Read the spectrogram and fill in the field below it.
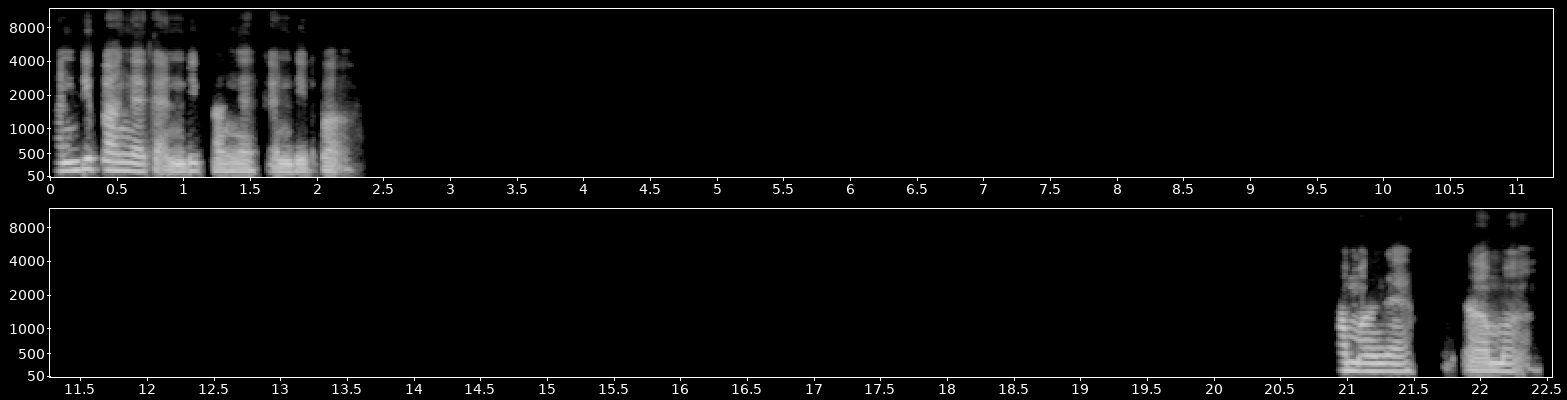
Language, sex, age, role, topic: Tamil, female, 35-39, guest, மனித உணர்வுகளை கதையில் எப்படிக் காட்டுகிறீர்கள்?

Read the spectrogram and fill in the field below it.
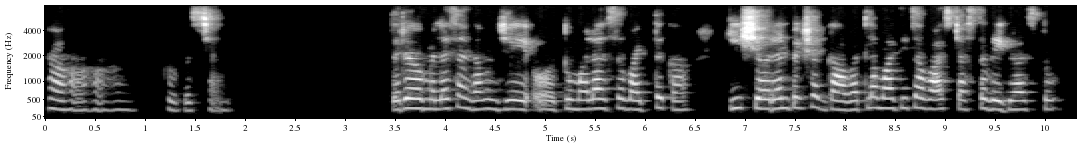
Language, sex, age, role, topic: Marathi, female, 40-44, host, पाऊस पडताना मातीचा वास आला की तुला काय आठवतं?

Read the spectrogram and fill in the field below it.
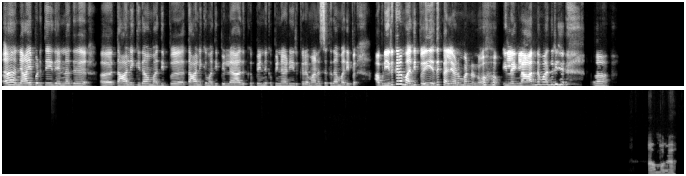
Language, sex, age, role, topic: Tamil, female, 25-29, guest, ஒரு படம் தேர்வு செய்யும்போது முதலில் நீங்கள் என்ன பார்க்கிறீர்கள்?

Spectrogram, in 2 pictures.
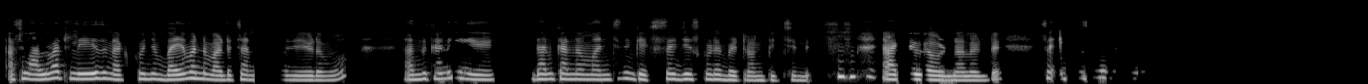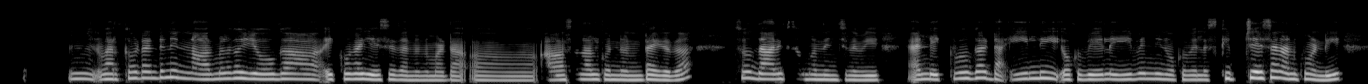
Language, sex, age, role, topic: Telugu, female, 20-24, guest, పని, కుటుంబం, హాబీలు—ఈ మూడింటినీ మీరు సరైన సమతుల్యంతో ఎలా నిర్వహిస్తారు?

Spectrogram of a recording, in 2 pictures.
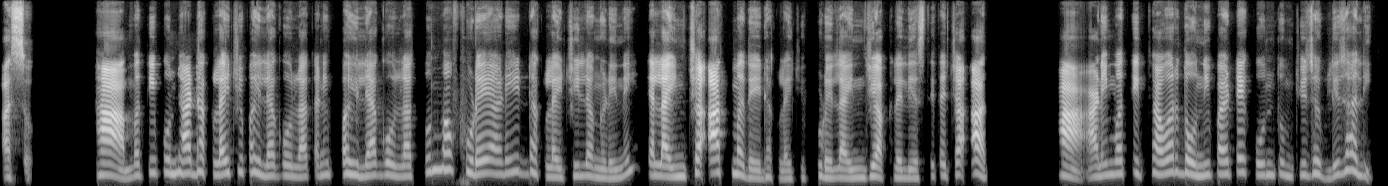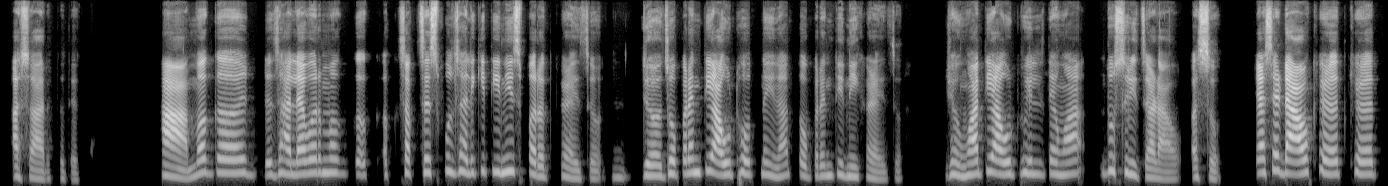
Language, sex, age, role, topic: Marathi, female, 35-39, guest, लहानपणी तुम्हाला सगळ्यात जास्त कोणता खेळ आवडायचा?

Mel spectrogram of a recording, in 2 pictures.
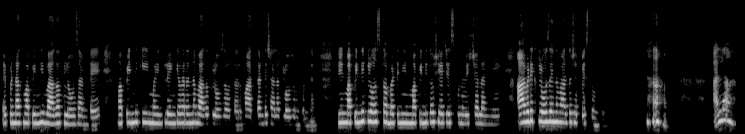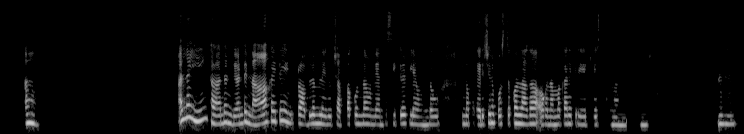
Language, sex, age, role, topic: Telugu, female, 25-29, guest, కుటుంబంలో నమ్మకాన్ని ఎలా పెంచుకోవచ్చు?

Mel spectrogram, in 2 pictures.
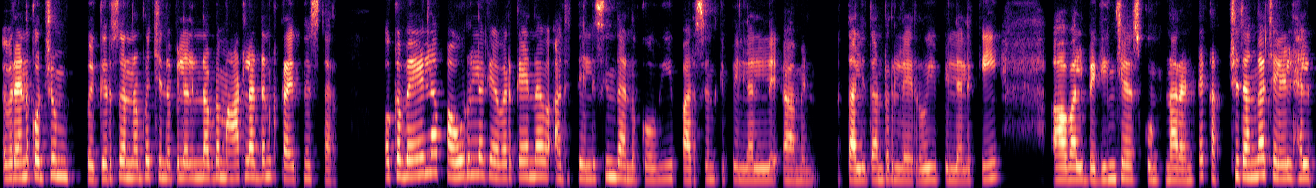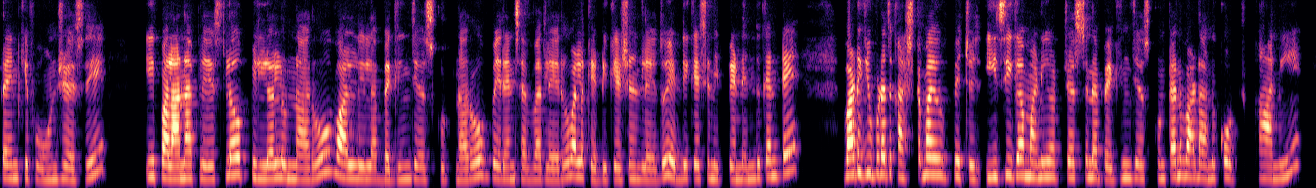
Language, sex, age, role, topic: Telugu, female, 20-24, guest, విద్యలో సమాన అవకాశాలను ఎలా ఖాయం చేయాలి?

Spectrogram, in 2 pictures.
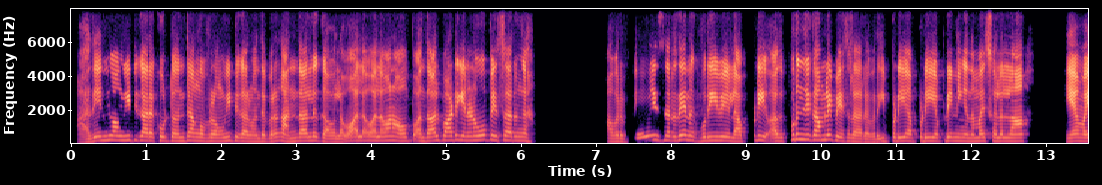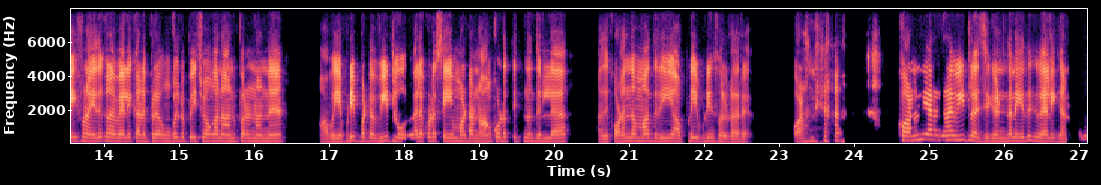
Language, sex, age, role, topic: Tamil, female, 35-39, guest, சொல்ல முடியாத விஷயங்களைப் பற்றி பேசத் தைரியம் எப்படி பெறுவது?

